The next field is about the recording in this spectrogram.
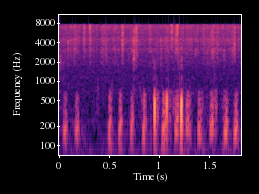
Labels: {"label": "biophony, grazing", "recorder": "SoundTrap 600 or HydroMoth"}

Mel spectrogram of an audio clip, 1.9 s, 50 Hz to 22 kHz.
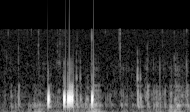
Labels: {"label": "biophony, knock croak", "recorder": "SoundTrap 300"}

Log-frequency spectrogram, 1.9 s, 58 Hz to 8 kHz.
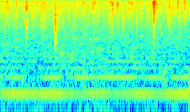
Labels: {"label": "biophony, midshipman", "recorder": "SoundTrap 500"}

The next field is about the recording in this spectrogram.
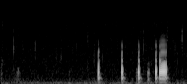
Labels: {"label": "biophony, knock croak", "recorder": "SoundTrap 300"}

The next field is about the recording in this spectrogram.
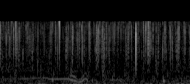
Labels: {"label": "biophony, cascading saw", "recorder": "SoundTrap 600 or HydroMoth"}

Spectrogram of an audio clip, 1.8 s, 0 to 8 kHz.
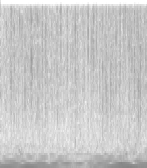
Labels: {"label": "biophony, midshipman", "recorder": "SoundTrap 500"}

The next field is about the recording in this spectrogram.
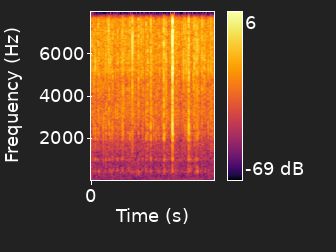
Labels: {"label": "ambient", "recorder": "HydroMoth"}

